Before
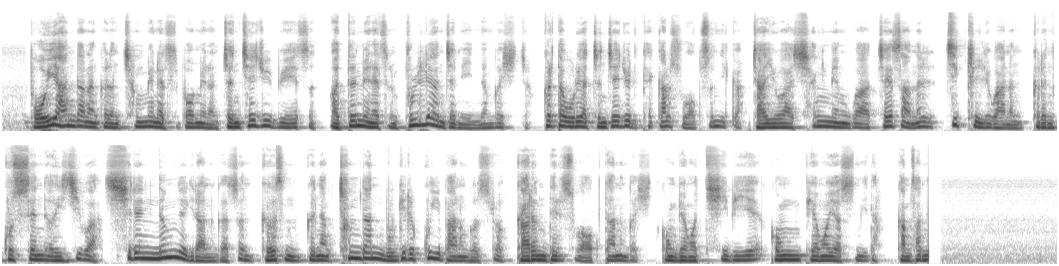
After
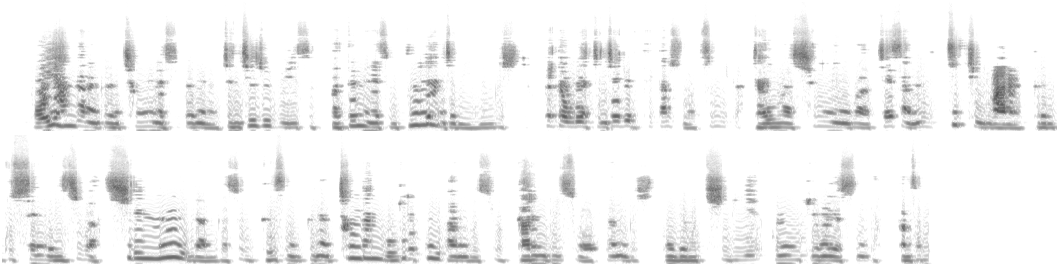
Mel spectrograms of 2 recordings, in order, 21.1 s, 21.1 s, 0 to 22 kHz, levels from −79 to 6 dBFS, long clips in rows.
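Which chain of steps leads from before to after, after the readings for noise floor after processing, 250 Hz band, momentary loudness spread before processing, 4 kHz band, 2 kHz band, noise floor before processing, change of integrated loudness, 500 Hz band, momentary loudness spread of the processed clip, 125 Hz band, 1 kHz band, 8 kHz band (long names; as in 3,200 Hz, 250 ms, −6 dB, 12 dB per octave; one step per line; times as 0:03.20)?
−80 dBFS, −17.5 dB, 9 LU, −1.0 dB, −0.5 dB, −53 dBFS, −9.0 dB, −7.5 dB, 13 LU, −22.5 dB, −1.0 dB, −8.5 dB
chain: power curve on the samples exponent 0.35
downward expander −10 dBFS
gain on a spectral selection 0:09.91–0:10.18, 600–2,800 Hz +10 dB
three-way crossover with the lows and the highs turned down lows −18 dB, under 460 Hz, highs −23 dB, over 5,500 Hz
noise reduction from a noise print of the clip's start 25 dB
level −4.5 dB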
